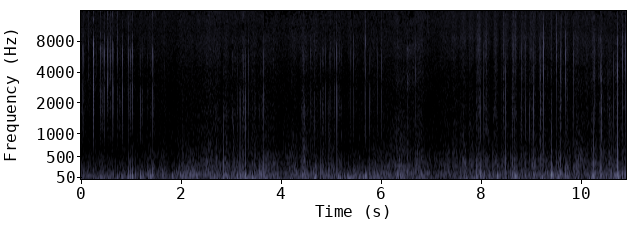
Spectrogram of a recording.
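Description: A fist-sized, fluffy grey-white synthetic fur windscreen on a microphone is scratched and rubbed with long blue nails by both hands. Continuous low, muffled rustling and scrubbing fills the clip, broken by many brief, dry scratch clicks that flick up into the highs.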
